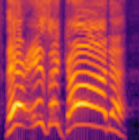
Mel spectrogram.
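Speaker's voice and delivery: there is a God shouted high and slow; loud cry. Retold or imitated. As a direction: proclaim it at full voice. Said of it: "It cries out".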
